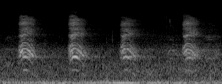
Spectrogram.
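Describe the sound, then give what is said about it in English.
Crow cawing: four harsh, raspy caws at an even pace over a low rumbling background. “My crow friend is very excited about our conversation.”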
